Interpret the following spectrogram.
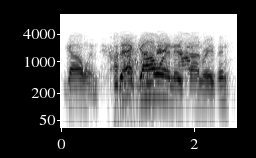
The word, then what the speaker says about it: Gowen: He told me how to say it, and I still can't say it. It's Gowen.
